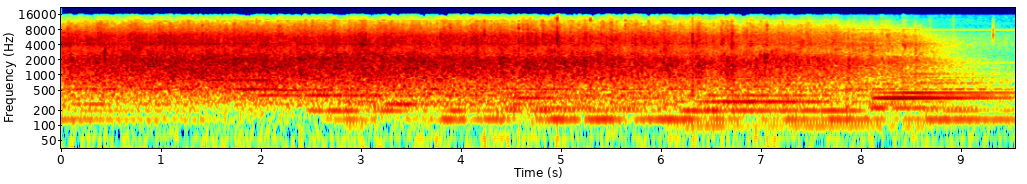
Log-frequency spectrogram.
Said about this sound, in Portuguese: Se você crê nisso, dê um forte aplauso a Jesus.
